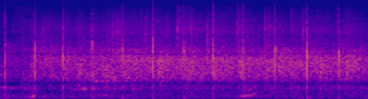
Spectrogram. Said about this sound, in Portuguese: Vamos aplaudir o Senhor então?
